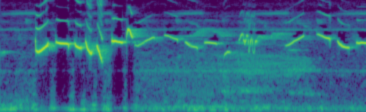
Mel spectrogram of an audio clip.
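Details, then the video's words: Oriental magpie-robin in ngeplong style calling to rivals, which reply; a loud run of bright whistled notes opens, followed by softer, wavering whistles and a few sharp notes over steady low background rumble. "Kacer ngeplong panggil lawan.kacer lain auto nyaut"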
